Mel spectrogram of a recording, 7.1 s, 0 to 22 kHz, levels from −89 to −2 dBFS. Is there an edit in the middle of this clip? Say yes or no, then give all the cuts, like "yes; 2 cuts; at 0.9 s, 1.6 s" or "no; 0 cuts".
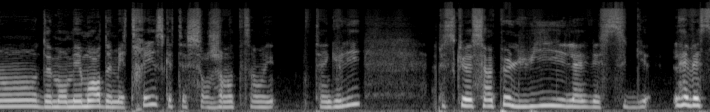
no; 0 cuts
